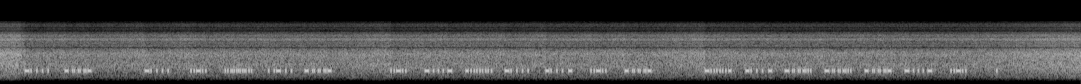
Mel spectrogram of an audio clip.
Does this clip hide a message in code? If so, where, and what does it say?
Yes: Hellschreiber (Feld-Hell, 122.5 baud) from 0.2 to 10.1 s, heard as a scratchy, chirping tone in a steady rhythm, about 640 Hz, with radio static. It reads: LA LISTA INCLUIA DURRANI.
